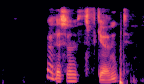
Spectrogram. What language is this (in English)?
Kabyle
